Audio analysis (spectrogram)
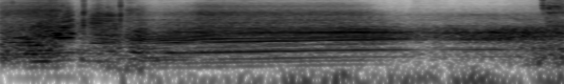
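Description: Car engine and exhaust roaring from behind the driver in a steady, loud drone, the pitch shifting slightly as the revs rise and settle.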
